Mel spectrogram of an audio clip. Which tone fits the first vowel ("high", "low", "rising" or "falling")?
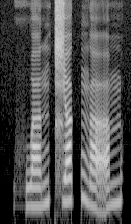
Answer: rising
